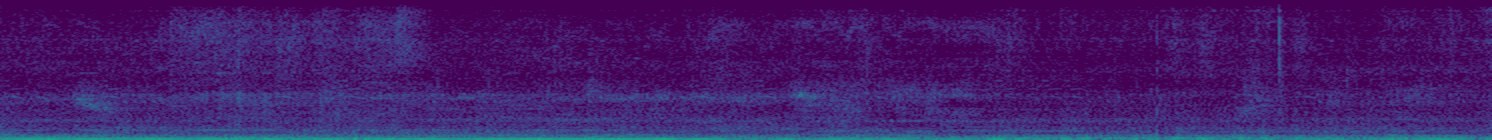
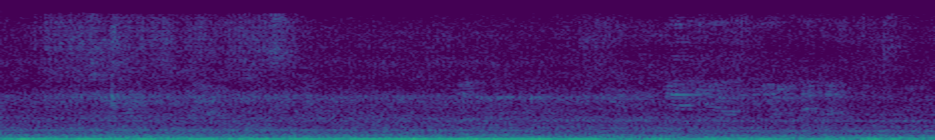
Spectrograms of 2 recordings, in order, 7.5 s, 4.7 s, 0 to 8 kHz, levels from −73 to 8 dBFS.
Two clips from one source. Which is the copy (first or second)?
first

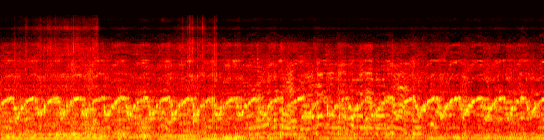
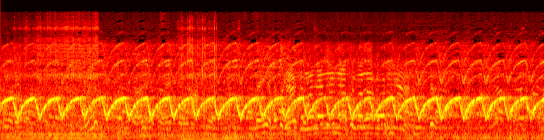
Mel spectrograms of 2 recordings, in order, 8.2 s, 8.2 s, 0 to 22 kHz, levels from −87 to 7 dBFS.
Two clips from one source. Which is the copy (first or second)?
first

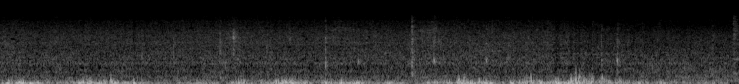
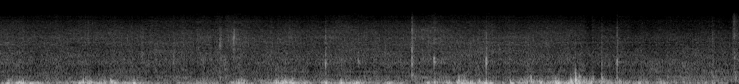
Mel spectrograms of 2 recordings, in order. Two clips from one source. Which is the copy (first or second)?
second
